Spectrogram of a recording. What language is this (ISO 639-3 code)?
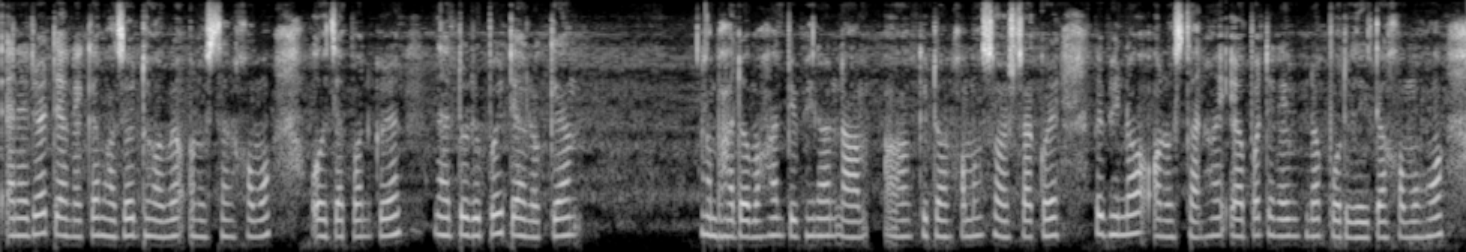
asm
